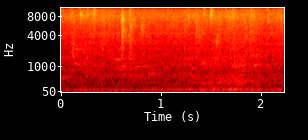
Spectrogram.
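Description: Chopped vegetables sizzling gently in hot oil in an aluminium kadhai, a steady soft crackle as they are left to sauté lightly without stirring.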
